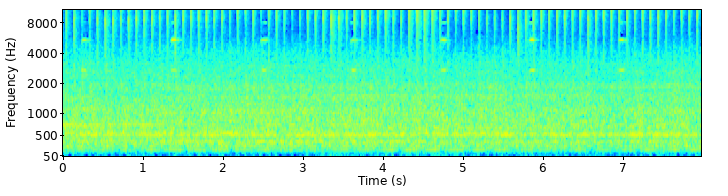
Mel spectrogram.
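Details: Laser removal of a professional tattoo: rapid, steady clicking of laser pulses, several per second, over a constant machine hum.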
